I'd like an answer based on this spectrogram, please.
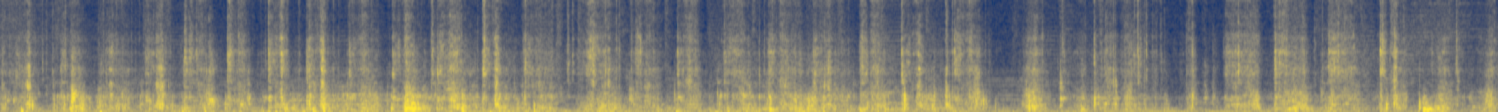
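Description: Hand tossing and squeezing raw shredded cabbage, carrot and sweet pepper in a metal bowl: a dense, crisp rustling and crunching with small irregular clicks and knocks against the bowl.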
